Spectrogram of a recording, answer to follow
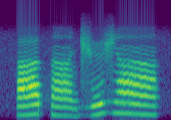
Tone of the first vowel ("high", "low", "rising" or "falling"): rising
